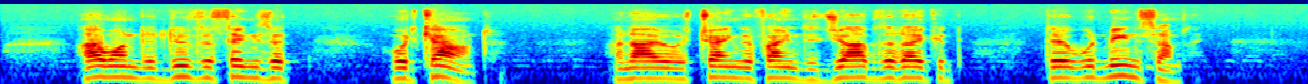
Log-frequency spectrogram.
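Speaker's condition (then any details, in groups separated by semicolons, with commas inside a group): Stroke; arterial aneurysm found on x-rays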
